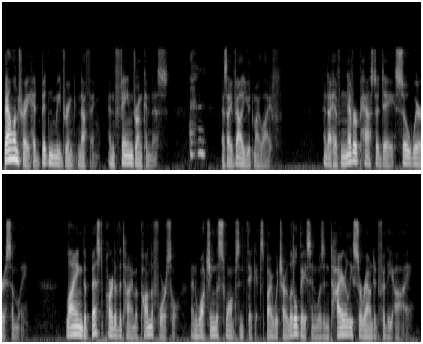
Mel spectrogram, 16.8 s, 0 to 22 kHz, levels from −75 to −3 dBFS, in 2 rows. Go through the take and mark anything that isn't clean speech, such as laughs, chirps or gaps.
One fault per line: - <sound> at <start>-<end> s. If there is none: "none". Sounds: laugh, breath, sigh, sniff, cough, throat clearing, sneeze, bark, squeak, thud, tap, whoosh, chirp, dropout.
- laugh at 3.7-4.1 s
